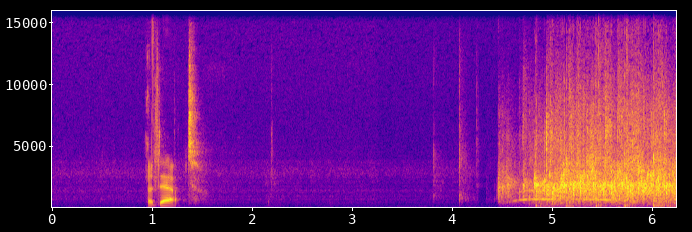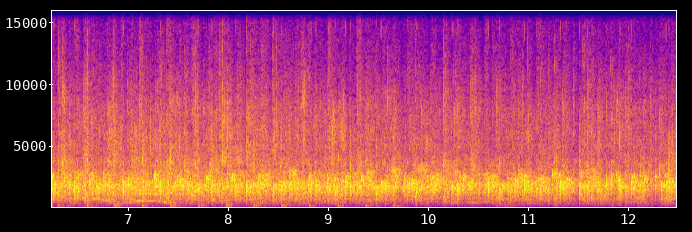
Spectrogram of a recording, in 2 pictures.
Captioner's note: applause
